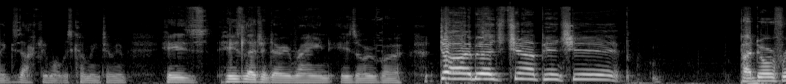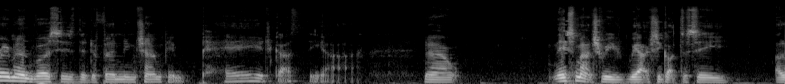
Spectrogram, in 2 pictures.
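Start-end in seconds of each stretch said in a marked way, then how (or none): 4.4-11.4 high, slow, drawn-out ring announcer call. Acted. Recapping the show, announcing the title match like a ring announcer. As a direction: stretch it out like announcing a title bout.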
